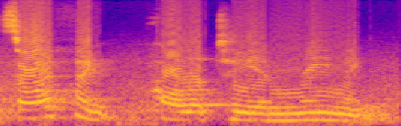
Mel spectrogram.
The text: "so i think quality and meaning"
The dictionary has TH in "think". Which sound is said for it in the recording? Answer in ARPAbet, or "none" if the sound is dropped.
TH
